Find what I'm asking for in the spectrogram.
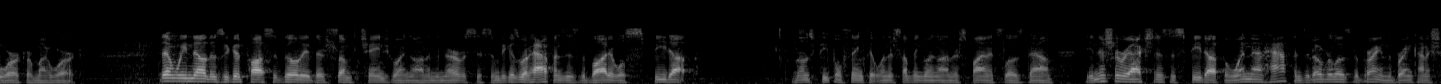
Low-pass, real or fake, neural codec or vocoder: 5.4 kHz; fake; codec, 16 kHz, 16 kbps, FreqCodec, larger model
